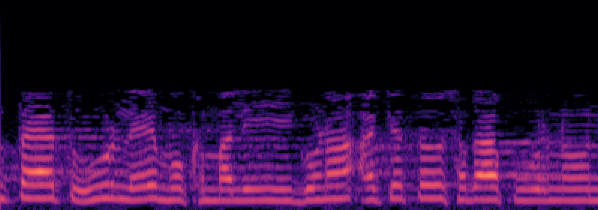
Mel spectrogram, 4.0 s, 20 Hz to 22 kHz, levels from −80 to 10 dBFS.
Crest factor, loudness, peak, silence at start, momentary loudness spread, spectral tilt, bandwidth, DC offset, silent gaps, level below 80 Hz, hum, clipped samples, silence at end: 18 dB; -26 LUFS; -8 dBFS; 0 s; 8 LU; -10.5 dB/octave; 4 kHz; under 0.1%; none; -70 dBFS; none; under 0.1%; 0 s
